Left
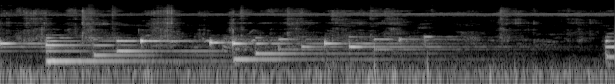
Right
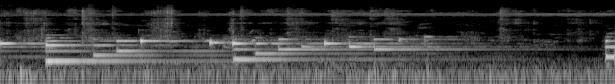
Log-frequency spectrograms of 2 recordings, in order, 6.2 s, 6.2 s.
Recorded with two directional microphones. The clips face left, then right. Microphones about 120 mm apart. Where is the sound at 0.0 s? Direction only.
15° right (ahead or behind).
